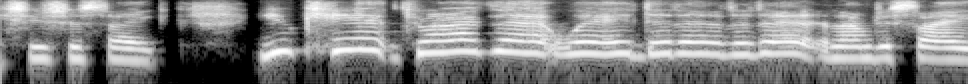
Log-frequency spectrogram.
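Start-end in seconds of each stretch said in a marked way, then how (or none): 0.9-3.0 woman screaming, high-pitched, ranting. Retelling what a lady from a hotel screamed: imitating a lady screaming. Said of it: "started screaming at me".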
